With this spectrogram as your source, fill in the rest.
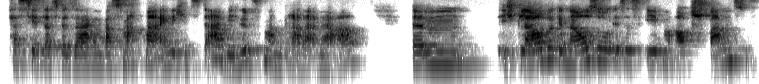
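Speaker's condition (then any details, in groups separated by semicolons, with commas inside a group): No condition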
